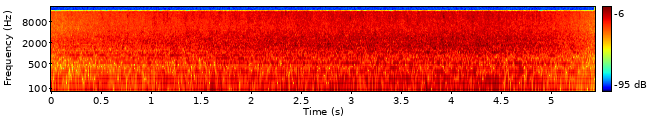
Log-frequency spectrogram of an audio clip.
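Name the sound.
shower water running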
